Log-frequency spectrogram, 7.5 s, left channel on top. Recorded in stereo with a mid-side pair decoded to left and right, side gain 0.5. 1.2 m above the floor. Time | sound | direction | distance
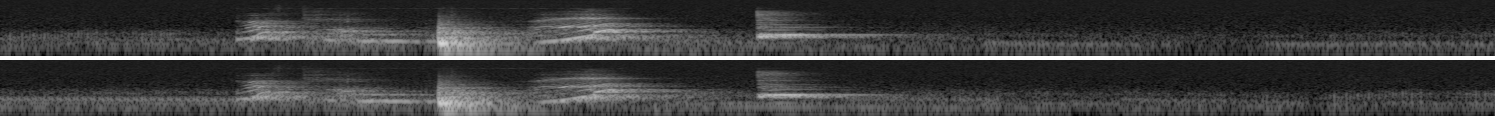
1.2 | a child speaking | 10° left | 2 m
3.8 | a cowbell | 60° left | 3 m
